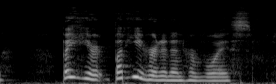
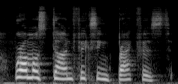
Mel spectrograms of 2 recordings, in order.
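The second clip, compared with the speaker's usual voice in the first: sharp, louder scolding, lightly acted; mild hiss; 4 semitones higher, 7 dB louder than usual. A narrator's reading. Sister scolds Deli over breakfast, mildly hissed. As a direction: scold a sibling with a touch of venom. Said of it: "she hissed".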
